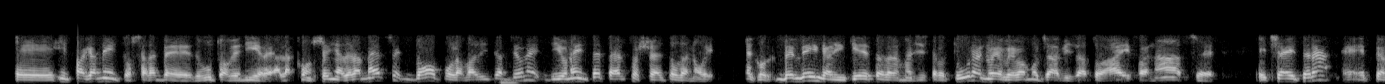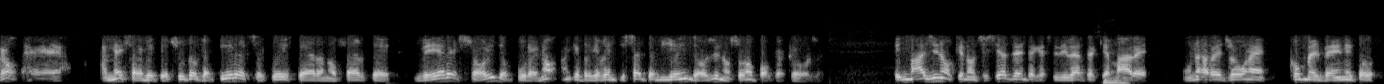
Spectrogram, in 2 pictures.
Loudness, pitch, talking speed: -20 LUFS, 120 Hz, 160 wpm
